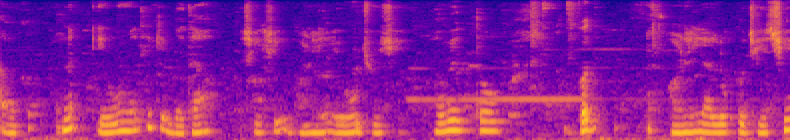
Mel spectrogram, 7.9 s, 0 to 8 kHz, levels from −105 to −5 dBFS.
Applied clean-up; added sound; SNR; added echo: classical method log-MMSE.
